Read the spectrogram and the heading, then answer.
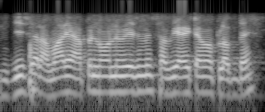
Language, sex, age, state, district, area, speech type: Hindi, male, 18-30, Rajasthan, Bharatpur, rural, conversation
